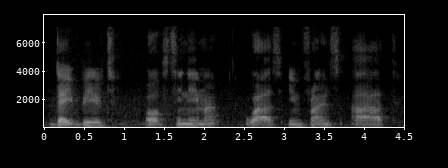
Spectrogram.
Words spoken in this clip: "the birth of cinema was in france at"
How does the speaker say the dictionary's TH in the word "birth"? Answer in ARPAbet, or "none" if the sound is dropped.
T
